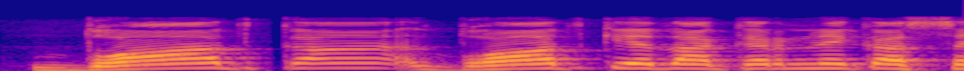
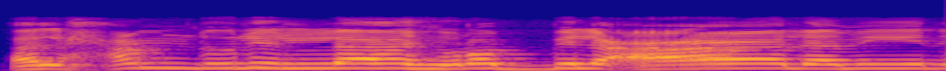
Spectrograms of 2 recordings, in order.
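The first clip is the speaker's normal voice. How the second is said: slow recitation from a choked, squeezed throat; strained recitation; slower than usual. Shown as a demonstration. Teacher imitates people who recite with a strangled throat, slow and strained. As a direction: recite slowly as if forcing the throat shut. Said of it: "اس طرح کی آواز نکال کر کے آپ کو بتا رہا ہوں".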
